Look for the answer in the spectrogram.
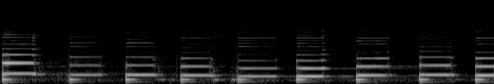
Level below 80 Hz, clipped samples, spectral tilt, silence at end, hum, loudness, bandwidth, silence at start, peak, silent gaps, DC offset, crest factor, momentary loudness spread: -70 dBFS; under 0.1%; -10.5 dB/octave; 0 s; none; -33 LUFS; 5.2 kHz; 0 s; -14 dBFS; none; under 0.1%; 18 dB; 9 LU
